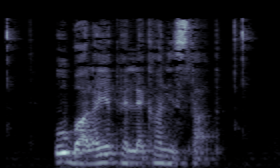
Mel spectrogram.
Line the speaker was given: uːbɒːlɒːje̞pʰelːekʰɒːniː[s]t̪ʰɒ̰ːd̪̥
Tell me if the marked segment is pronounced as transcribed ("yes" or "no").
yes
